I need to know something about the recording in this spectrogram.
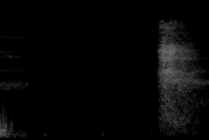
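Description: A woman's laugh trails off at the start, then a single short audible breath about one and a half seconds in.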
